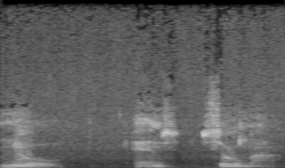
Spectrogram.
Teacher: the o is a semi diphthong pronounced as the word no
